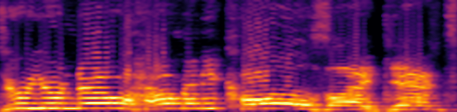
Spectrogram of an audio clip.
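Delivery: very high, very loud, slow, shrill, drawn-out heavenly voice. Joking about a god answering a cleric's prayer: ephemeral voice from above. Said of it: "the ephemeral voice from a-, above that's like".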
